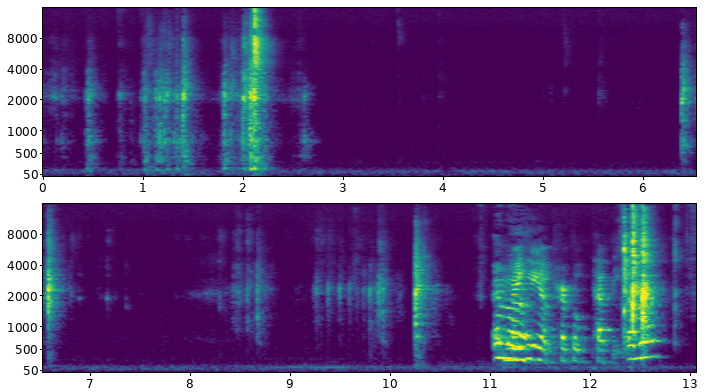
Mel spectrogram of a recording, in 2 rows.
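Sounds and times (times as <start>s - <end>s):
faint handling sounds: 6.8s - 13.0s.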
